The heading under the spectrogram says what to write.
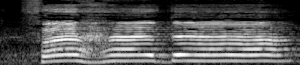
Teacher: Makhraj untuk huruf dal, hujung lidah belakang gigi atas.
